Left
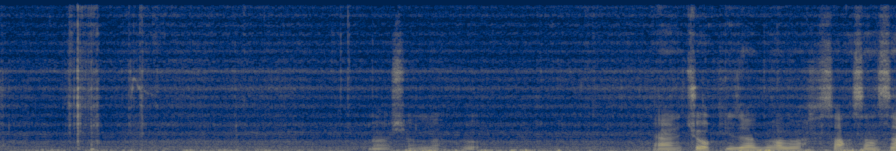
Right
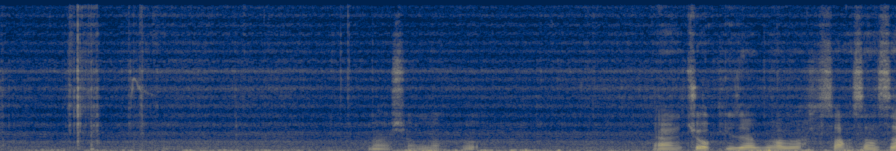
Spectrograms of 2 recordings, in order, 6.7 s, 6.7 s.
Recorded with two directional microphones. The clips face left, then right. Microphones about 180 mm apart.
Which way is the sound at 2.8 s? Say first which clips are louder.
Right 2 dB; 40° right (ahead or behind).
